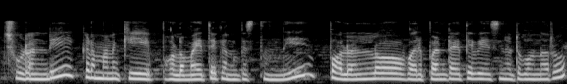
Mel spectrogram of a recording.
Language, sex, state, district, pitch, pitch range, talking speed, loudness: Telugu, female, Andhra Pradesh, Chittoor, 250 Hz, 235-275 Hz, 125 wpm, -15 LUFS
